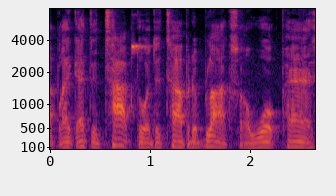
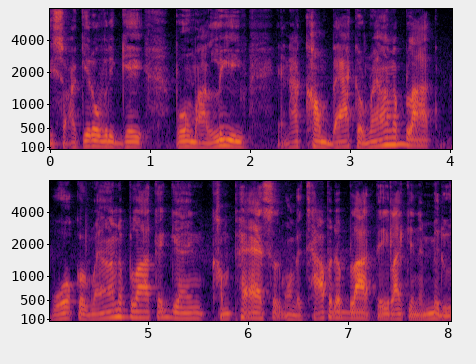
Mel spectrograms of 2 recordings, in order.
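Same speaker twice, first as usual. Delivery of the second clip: ordinary talk, nothing marked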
